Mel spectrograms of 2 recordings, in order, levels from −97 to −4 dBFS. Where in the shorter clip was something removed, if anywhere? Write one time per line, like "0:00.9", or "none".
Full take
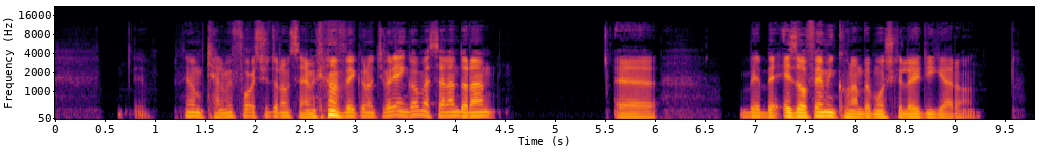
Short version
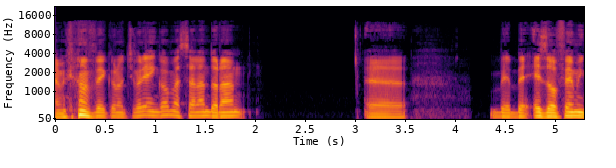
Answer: none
